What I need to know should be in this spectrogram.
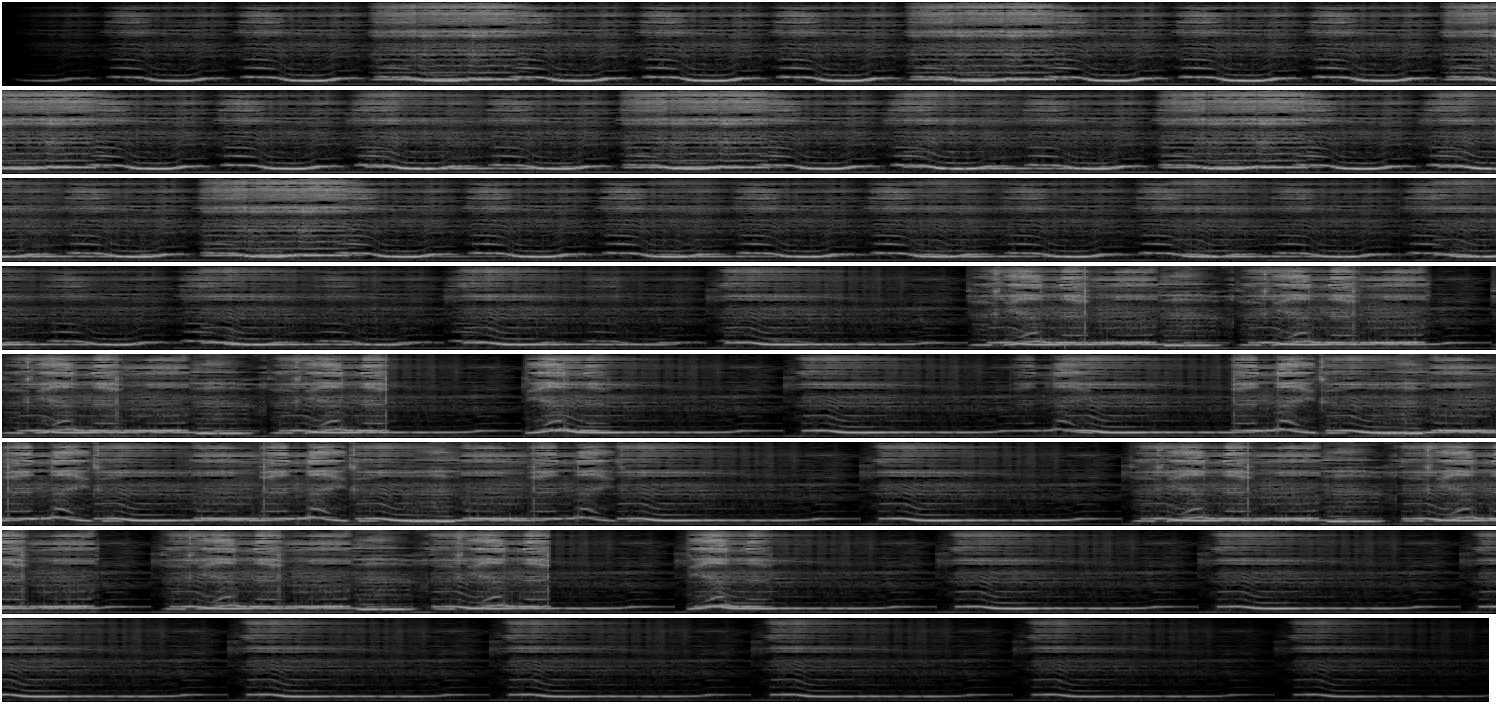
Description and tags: female vocal cut ups collage
parts of an a cappella cut up and rearranged, duplicated, reveresed some parts, glued and layered everything
polyphonic, ups, experimental, samples, layered-vocals, singing, voice, vocals, cut, vocal, female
